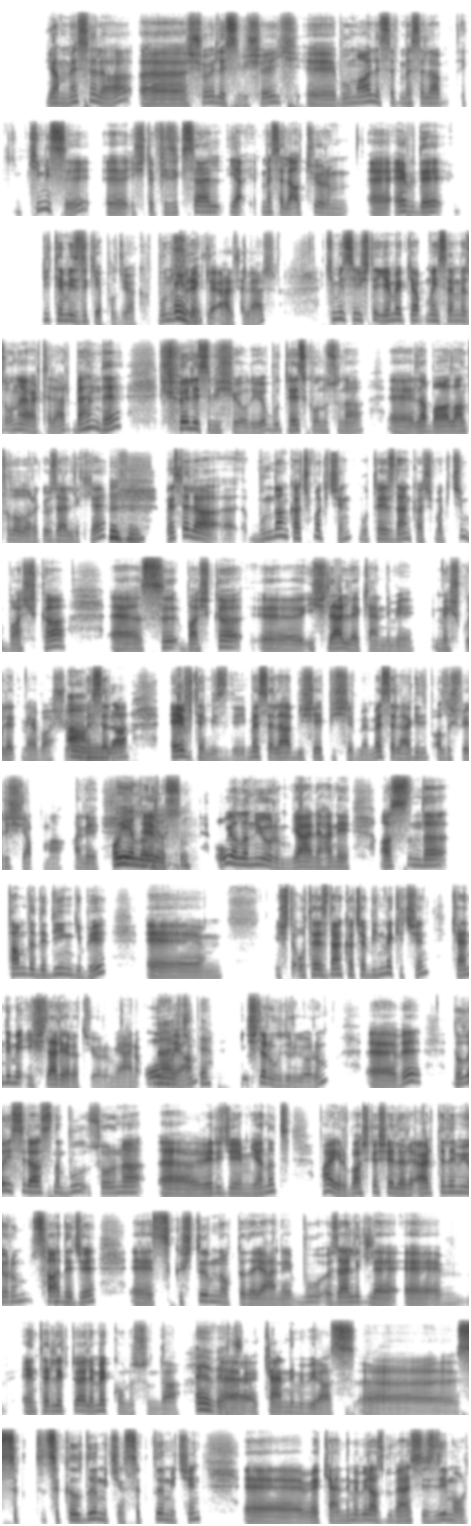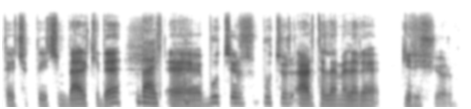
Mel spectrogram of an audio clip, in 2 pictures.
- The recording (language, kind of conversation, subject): Turkish, advice, Erteleme alışkanlığımı nasıl kontrol altına alabilirim?
- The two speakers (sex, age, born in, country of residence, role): female, 40-44, Turkey, Spain, advisor; male, 35-39, Turkey, Hungary, user
- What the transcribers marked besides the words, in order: tapping; unintelligible speech; laughing while speaking: "Sadece"; other background noise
